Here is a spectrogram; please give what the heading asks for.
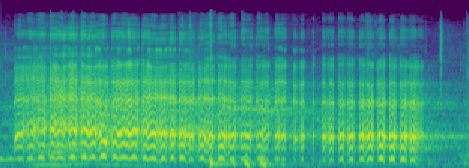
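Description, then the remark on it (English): An audience loudly imitates sheep on cue during a story about Mary and Joseph in the stable, a chorus of wavering bleats overlapping for several seconds, with a bit of laughter mixed in before it trails off. “This means that every time I say, 'But all Mary and Joseph heard was,' you'll make your animal noise.”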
